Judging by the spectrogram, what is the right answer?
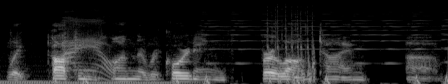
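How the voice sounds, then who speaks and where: Stuffy nasal guy hosting a let's play, chatty and rambly, mid pitch, game music going behind. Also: steady tone, slow. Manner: rambling, apologetic, chatty with fillers. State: stuffy nose from allergies; chest bothered from bonfire smoke. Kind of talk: casual chat while gaming. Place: home basement.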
